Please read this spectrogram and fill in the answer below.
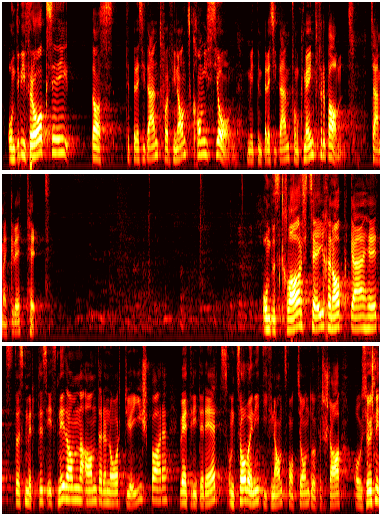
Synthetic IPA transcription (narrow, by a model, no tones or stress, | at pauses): ʊnd̪ɪb̥ifɾoːksi | d̥ɑs | d̥əɾpɾɛsidæntfɔɾfinɑnt͡skʰɔmisjo̰ːnmɪt̚ːəmpɾɛsid̥æntfɔmkmɛɪntfəɾbɑ̰nd̥ | t͡sæməkɾɛthɛ̰t | ʔʊnd̪əskχlɑːɾst͡sɛɪχənɑpkæːɦɛtd̥ɑsməɾd̥əsɪt͡stnɪdɑmnəʔɑnd̪əɾənɔrtd̥yəiːʃpɑɾə | ʋɛd̥̪əɾidəɾɛrt͡sʊ̰ntsoːʋɛnid̥ifinɑnt͡smɔt͡sjoːnduəfərʃtɑː | ɔwsʏʃnɪ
